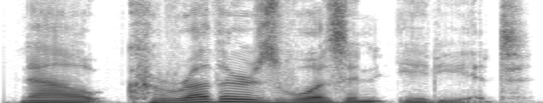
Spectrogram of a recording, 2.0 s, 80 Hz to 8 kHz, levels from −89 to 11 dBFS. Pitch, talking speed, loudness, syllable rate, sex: 135 Hz, 145 wpm, -17 LUFS, 4.4 syllables/s, male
